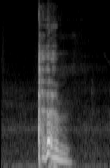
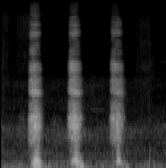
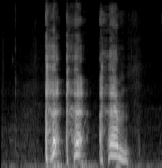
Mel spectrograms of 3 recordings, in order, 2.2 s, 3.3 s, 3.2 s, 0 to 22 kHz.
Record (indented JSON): {
  "cough_length": "2.2 s",
  "cough_amplitude": 8873,
  "cough_signal_mean_std_ratio": 0.34,
  "exhalation_length": "3.3 s",
  "exhalation_amplitude": 2799,
  "exhalation_signal_mean_std_ratio": 0.42,
  "three_cough_length": "3.2 s",
  "three_cough_amplitude": 10241,
  "three_cough_signal_mean_std_ratio": 0.41,
  "survey_phase": "beta (2021-08-13 to 2022-03-07)",
  "age": "18-44",
  "gender": "Male",
  "wearing_mask": "No",
  "symptom_none": true,
  "smoker_status": "Ex-smoker",
  "respiratory_condition_asthma": false,
  "respiratory_condition_other": false,
  "recruitment_source": "REACT",
  "submission_delay": "0 days",
  "covid_test_result": "Negative",
  "covid_test_method": "RT-qPCR"
}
